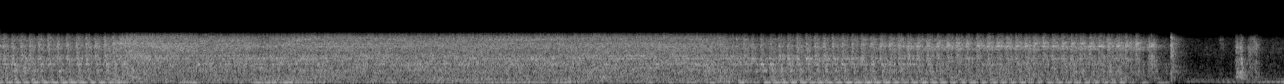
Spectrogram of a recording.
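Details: Honda 400EX single-cylinder ATV engine at idle: loud, regular knock about three to four a second with an occasional extra-loud one, owner says not the valves; engine knock at idle.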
